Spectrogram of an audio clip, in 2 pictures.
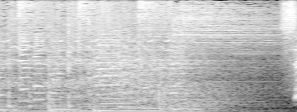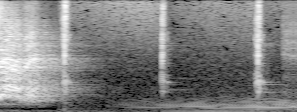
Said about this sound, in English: The clock is ticking and its hands are getting close to midnight, or in the case of the doomsday clock, to the end of humanity.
